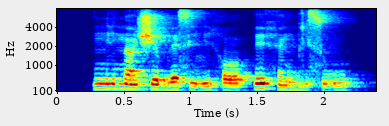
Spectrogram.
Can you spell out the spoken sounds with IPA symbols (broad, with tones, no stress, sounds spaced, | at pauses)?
n i˦ n ã˦ ʃ ɛ˦˨ b ɛ˧ s i˨ l i˨˦ h ɔ˧ | e˦ h ɛ̃˧ ɡ͡b i˨ s u˨˦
